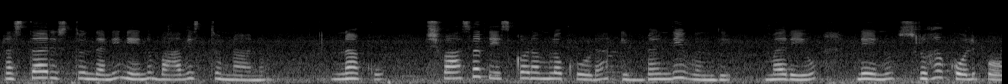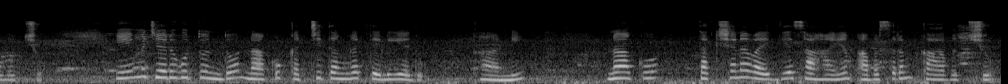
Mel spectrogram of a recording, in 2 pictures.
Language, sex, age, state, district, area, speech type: Telugu, female, 18-30, Telangana, Kamareddy, urban, spontaneous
